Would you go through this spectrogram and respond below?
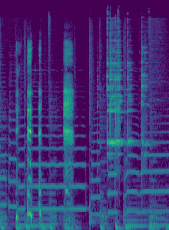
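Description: Glasses clink together in a toast with bright ringing tones and a few repeated strikes, set within a dramatized scene with music-like tones and talk underneath.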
